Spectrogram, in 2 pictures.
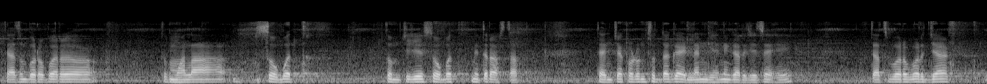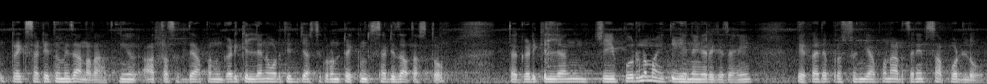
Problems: constant background noise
